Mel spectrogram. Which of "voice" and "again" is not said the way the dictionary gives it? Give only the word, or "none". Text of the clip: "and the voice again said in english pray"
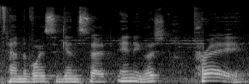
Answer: none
